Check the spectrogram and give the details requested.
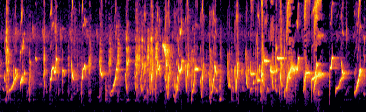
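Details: Fantail flycatcher lure recording for attracting wild birds: a busy stream of high, sharp chirps and squeaky whistled notes, overlapping and tumbling quickly with rising and falling slurs and no pauses.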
